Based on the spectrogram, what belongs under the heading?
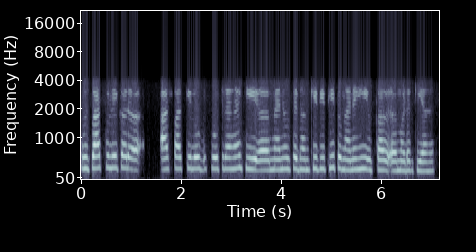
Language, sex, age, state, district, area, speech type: Hindi, female, 18-30, Uttar Pradesh, Sonbhadra, rural, conversation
